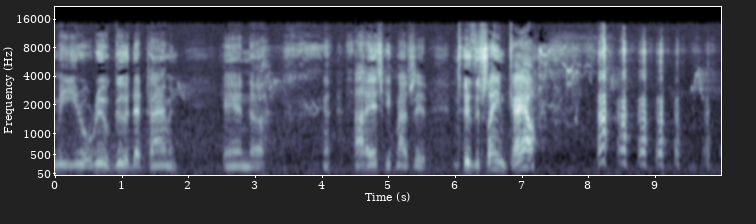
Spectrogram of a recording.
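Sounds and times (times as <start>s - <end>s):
man laughing: 3.4s - 4.6s, 7.1s - 10.0s.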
